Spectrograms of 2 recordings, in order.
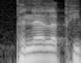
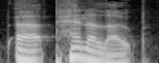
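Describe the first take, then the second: First: The name is said the usual way. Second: The name is said to rhyme with envelope.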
